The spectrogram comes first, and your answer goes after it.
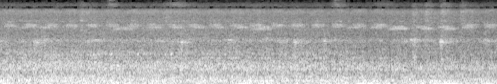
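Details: Insects calling in the jungle of Ishigaki Island, Okinawa, Japan, right after sunset: faint regular high chirp pulses layered over heavy broadband low rumble.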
